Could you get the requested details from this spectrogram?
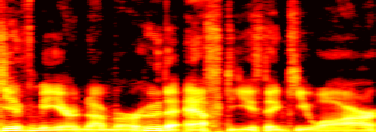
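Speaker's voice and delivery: put-on demanding tone. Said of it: "demanding it".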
